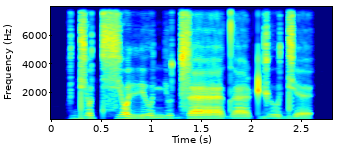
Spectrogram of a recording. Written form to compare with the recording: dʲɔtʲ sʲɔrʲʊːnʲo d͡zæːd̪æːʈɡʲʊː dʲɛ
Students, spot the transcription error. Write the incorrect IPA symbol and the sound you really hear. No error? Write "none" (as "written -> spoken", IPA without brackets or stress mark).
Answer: o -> u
